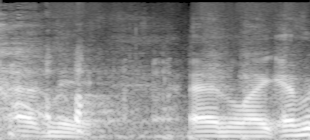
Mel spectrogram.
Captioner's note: laughing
